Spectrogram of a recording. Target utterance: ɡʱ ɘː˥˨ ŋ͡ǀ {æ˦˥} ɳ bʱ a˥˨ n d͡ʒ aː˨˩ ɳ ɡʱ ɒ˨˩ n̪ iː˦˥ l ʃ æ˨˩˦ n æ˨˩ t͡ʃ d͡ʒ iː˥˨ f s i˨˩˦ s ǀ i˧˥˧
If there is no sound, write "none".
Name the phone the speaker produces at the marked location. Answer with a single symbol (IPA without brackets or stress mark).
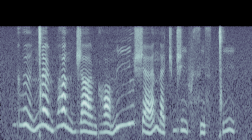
æ˥˨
